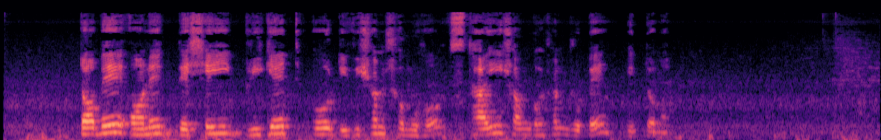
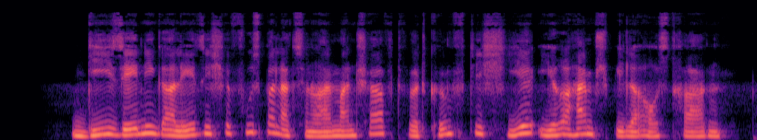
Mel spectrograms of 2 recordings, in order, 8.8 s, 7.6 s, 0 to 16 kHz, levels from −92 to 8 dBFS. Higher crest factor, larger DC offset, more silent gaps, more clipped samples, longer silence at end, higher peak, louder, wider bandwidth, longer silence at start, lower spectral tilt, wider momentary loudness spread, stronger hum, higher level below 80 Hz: about the same, 20 dB vs 18 dB; neither; neither; neither; about the same, 0.25 s vs 0.35 s; first, -2 dBFS vs -6 dBFS; about the same, -22 LUFS vs -24 LUFS; about the same, 11.5 kHz vs 11.5 kHz; second, 0.25 s vs 0.7 s; second, -4.5 dB/octave vs -7 dB/octave; first, 16 LU vs 9 LU; neither; first, -50 dBFS vs -62 dBFS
